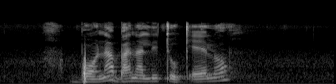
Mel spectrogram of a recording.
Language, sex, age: Southern Sotho, male, 19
